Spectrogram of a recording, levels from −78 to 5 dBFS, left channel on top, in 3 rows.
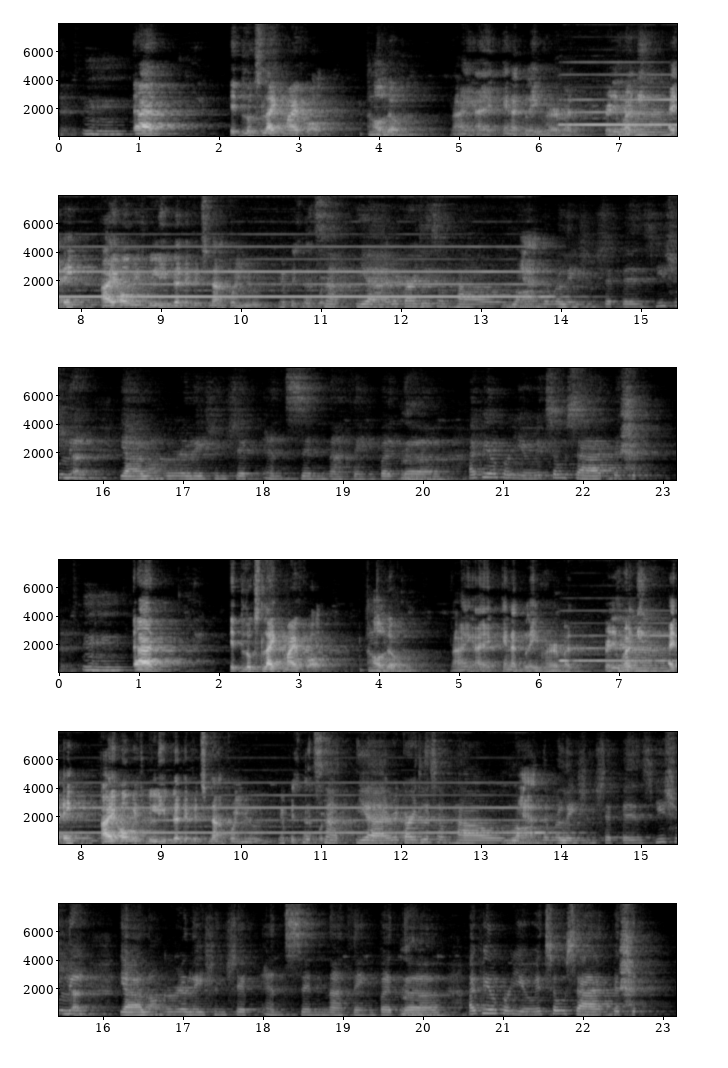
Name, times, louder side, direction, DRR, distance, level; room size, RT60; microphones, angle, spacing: voice 1, 0.3-0.8 3.7-4.5 6.9-7.7 10.8-22.7, right 3 dB, 60° right, 4 dB, 0.7 m, -33 dB
voice 2, 2.1-3.3 3.8-4.3 4.9-6.4 6.8-7.3 7.6-7.9 8.2-11.1 13.4-13.7 15.6-15.7 19.7-20.1 22.5-22.7, right 3 dB, 90° right, 3 dB, 1.5 m, -25 dB
Wind instrument woodwind instrument, 6.2-13.9, left 5 dB, 85° left, 2.3 m, -29 dB
17.5 x 11.5 x 4.1 m, 1.4 s
head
